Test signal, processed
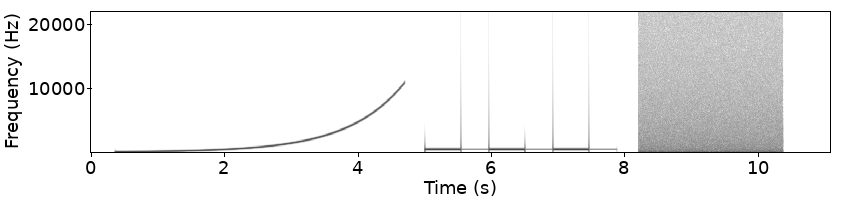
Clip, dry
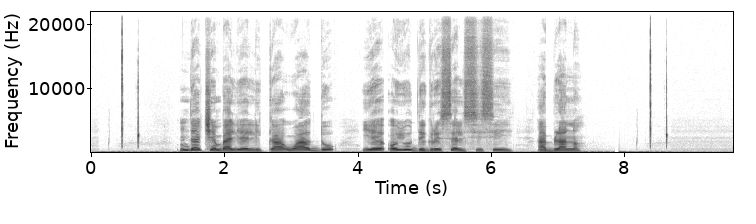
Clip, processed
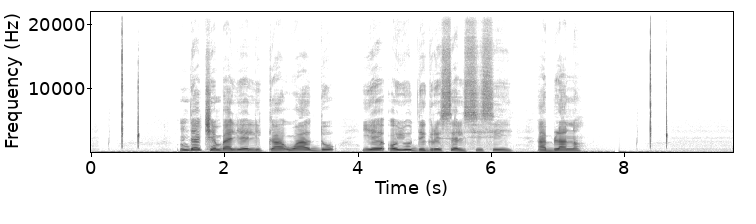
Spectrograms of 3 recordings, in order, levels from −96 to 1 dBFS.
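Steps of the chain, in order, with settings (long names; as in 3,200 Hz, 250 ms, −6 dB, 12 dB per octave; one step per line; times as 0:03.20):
high-shelf EQ 8,900 Hz −5.5 dB
level −7 dB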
